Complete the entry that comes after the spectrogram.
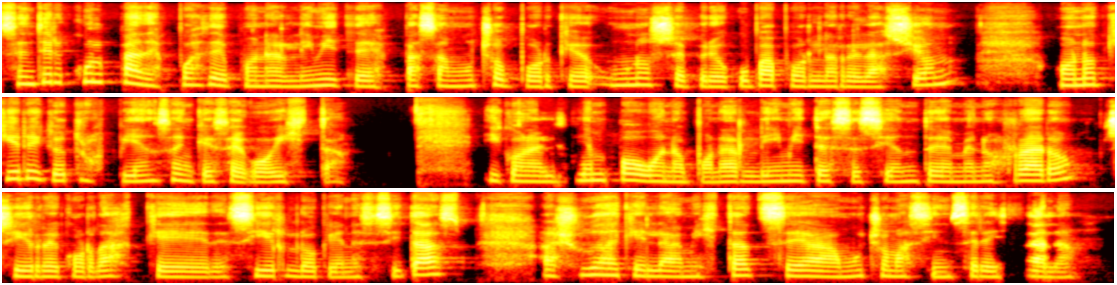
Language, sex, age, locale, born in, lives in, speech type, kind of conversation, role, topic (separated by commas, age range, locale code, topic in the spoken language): Spanish, female, 35-39, es-AR, Argentina, Netherlands, read, expert-assistant, expert, ¿Qué papel tiene la amistad en el desarrollo emocional?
